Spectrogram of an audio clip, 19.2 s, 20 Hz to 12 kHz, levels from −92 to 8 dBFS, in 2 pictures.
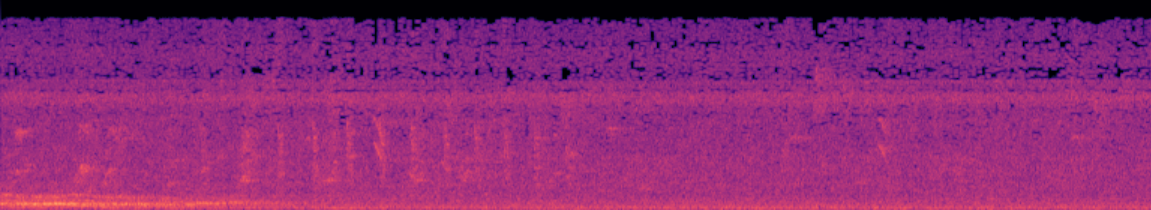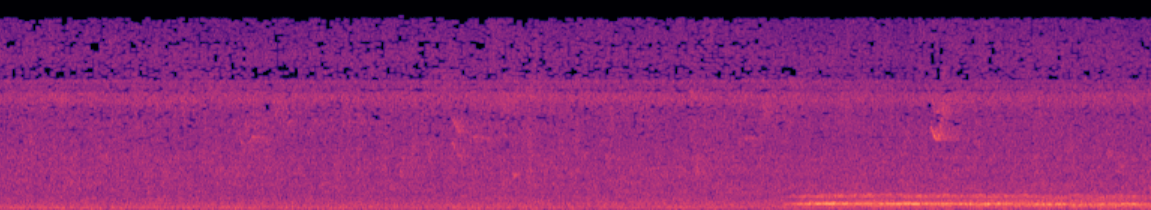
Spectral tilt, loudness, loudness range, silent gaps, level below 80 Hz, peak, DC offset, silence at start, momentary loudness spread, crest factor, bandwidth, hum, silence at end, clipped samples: -3 dB/octave; -26 LUFS; 6 LU; none; -62 dBFS; -10 dBFS; under 0.1%; 0 s; 8 LU; 18 dB; 11.5 kHz; none; 0 s; under 0.1%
